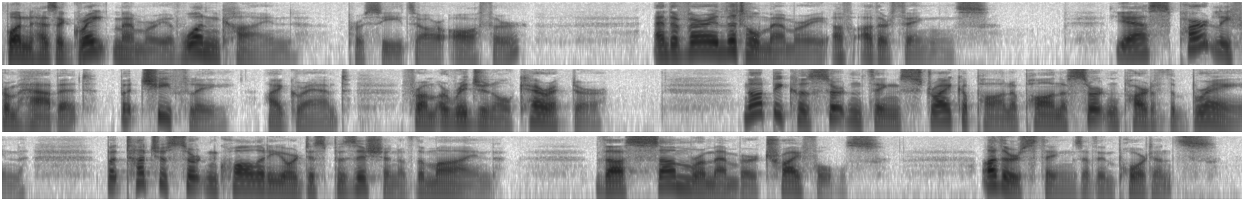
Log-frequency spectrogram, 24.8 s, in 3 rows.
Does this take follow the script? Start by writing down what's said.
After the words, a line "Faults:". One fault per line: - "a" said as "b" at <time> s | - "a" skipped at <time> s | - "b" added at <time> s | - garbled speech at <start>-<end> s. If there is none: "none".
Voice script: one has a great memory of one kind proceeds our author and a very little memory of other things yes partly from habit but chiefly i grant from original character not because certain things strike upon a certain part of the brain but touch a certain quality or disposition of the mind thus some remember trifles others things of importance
one has a great memory of one kind proceeds our author and a very little memory of other things yes partly from habit but chiefly i grant from original character not because certain things strike upon upon a certain part of the brain but touch a certain quality or disposition of the mind thus some remember trifles others things of importance
Faults:
- "upon" added at 15.0 s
